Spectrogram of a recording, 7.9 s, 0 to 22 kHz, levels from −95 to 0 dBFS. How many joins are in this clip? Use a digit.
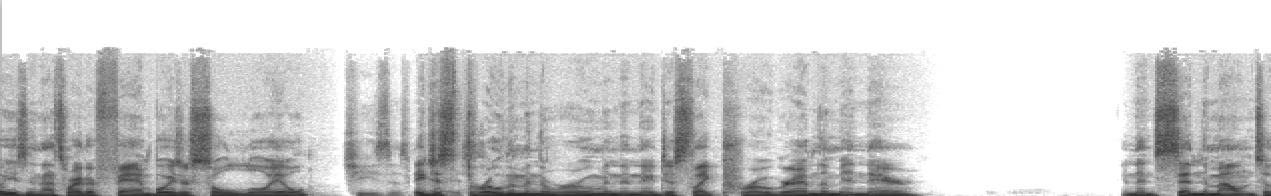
0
